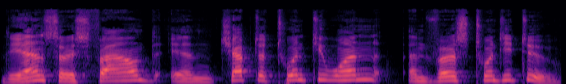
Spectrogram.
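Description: A man preaching a sermon in short phrases, pausing so an interpreter can translate each one. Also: high-pitched, animated, a bit bright, no room sound, studio quality.

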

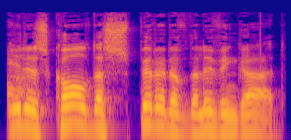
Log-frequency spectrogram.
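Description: A man preaching a sermon in short phrases, pausing so an interpreter can translate each one. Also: a little high, no room sound, studio quality.

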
